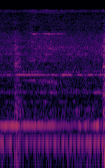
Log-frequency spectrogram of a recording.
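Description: A steady droning hum made of several held tones that do not change in pitch.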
